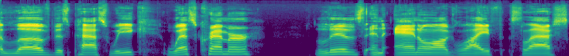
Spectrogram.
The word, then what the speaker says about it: Kremer: I swear I said Kremer on a previous episode. It's still hard for me to say that. And everyone thinks it's Kramer, like as in Seinfeld.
